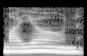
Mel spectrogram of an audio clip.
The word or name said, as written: Mayon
